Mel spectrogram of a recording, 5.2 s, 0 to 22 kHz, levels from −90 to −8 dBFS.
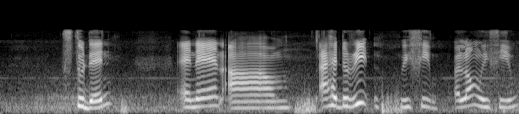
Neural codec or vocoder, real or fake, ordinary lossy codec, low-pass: none; real; none; 7.2 kHz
